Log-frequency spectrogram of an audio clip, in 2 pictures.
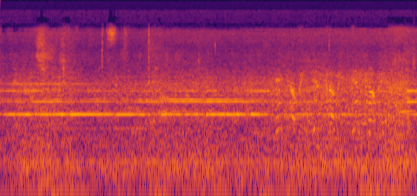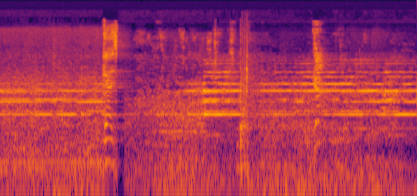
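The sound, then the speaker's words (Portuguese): A loud rocket approach warning siren, set off during a rocket attack near an embassy in Iraq, drones on with a steady, unwavering tone over background noise and murmuring voices, breaking off briefly partway through before resuming. “Vídeos publicados no Twitter mostram o ruído dos alarmes de aproximação dos foguetes e de uma explosão”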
